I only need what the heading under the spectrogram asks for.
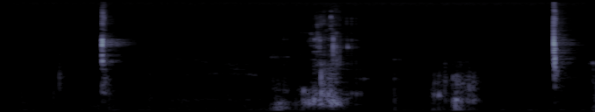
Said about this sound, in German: trinke ich jetzt erstmal einen Schluck Kaffee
